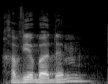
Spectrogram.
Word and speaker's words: Javier Bardem: Und wenn ich, ich weiß hier nicht genau, Javier Bardem.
